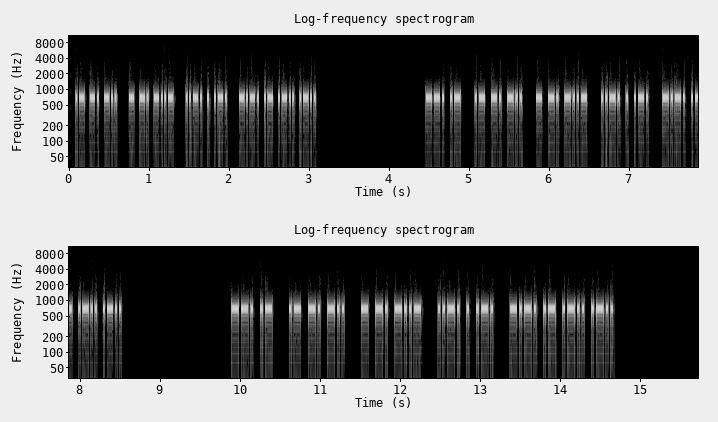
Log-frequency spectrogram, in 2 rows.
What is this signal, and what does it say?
Morse code, heard as a keyed tone, about 52 wpm, 700 Hz. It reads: AND TNX FER CALL GA AND TNX FER CALL GA AND TNX FER CALL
